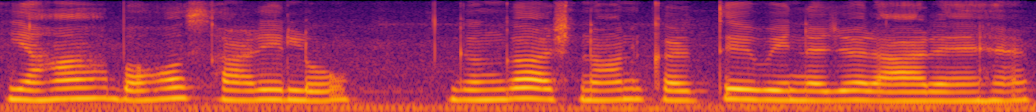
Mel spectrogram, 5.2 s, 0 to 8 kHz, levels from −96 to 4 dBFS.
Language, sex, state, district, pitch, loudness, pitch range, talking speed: Hindi, female, Bihar, West Champaran, 225 Hz, -15 LUFS, 215-240 Hz, 140 wpm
